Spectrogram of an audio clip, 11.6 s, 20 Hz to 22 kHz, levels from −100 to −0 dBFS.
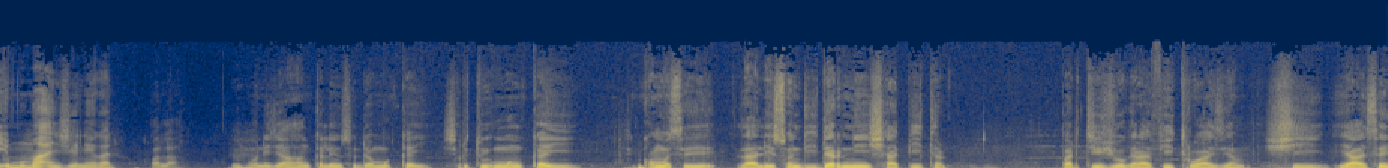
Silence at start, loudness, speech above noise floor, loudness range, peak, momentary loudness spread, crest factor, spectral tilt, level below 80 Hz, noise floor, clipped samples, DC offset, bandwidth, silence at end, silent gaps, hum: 0 s; -22 LUFS; 30 dB; 6 LU; -2 dBFS; 14 LU; 20 dB; -6.5 dB/octave; -42 dBFS; -51 dBFS; under 0.1%; under 0.1%; 14.5 kHz; 0 s; none; none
